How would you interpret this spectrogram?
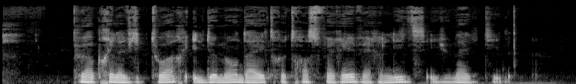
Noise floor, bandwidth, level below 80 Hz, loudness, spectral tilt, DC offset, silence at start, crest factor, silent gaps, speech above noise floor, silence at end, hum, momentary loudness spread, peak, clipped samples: -49 dBFS; 17 kHz; -40 dBFS; -17 LUFS; -6 dB/octave; under 0.1%; 0.05 s; 16 dB; none; 33 dB; 0.65 s; none; 12 LU; -2 dBFS; under 0.1%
